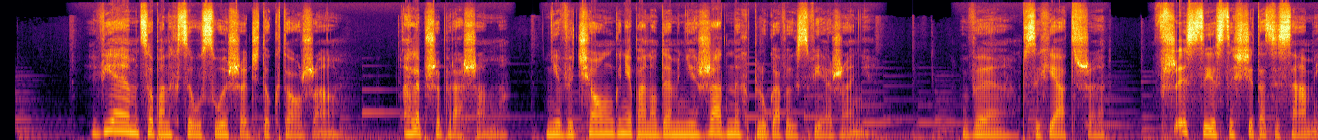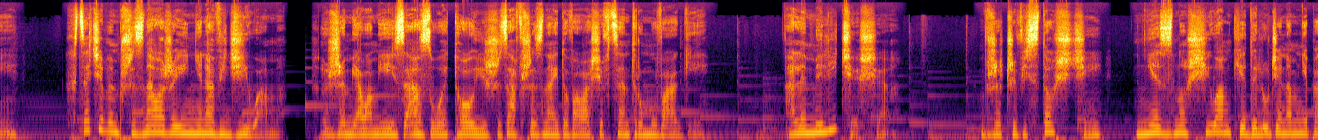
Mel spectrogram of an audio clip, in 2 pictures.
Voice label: Female Polish Voice Narration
